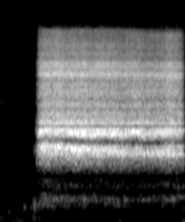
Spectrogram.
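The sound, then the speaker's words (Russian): A loud, sharp hiss like a provoked cobra bursts in abruptly and holds at an even, breathy intensity for about two seconds before cutting off. “Громкое шипение, словно наступили на кобру.”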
